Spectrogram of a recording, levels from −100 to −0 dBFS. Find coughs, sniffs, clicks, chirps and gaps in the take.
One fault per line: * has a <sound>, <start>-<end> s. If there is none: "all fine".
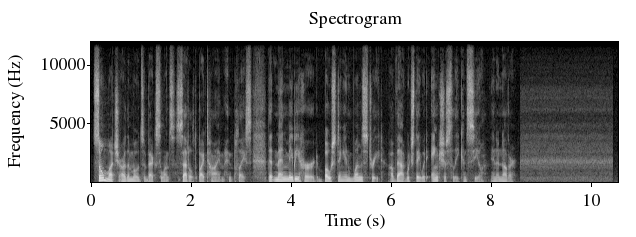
all fine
